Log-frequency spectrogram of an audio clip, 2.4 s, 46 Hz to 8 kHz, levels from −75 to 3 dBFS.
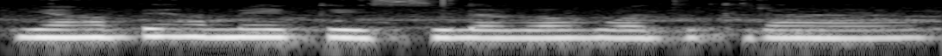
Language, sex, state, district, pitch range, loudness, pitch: Hindi, female, Punjab, Pathankot, 245-260 Hz, -13 LUFS, 250 Hz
